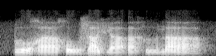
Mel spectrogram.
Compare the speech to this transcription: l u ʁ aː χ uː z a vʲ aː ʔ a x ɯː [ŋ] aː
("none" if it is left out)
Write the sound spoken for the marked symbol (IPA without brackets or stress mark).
n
